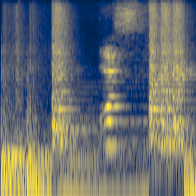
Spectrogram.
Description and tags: A hip hop style beat played with brushes, and a "yes" in the middle. Plus some effects.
